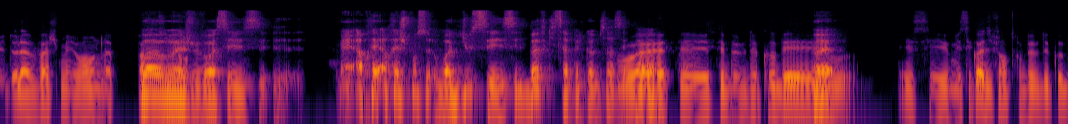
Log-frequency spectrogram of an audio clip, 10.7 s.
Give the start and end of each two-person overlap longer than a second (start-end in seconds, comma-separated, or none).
none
